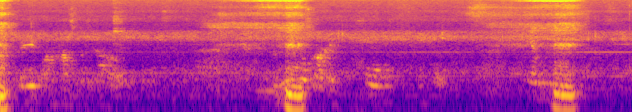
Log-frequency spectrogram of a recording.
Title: Snoring Cat Indica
